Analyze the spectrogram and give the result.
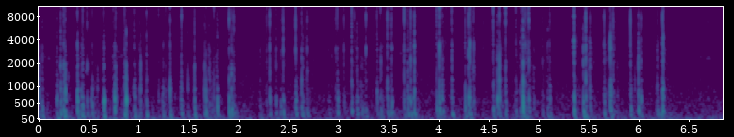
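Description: Long nails tap fast across the iridescent triangular plastic tiles of a holographic geometric PVC tile bag. They make a rapid, uneven patter of sharp, dry clicks with bright, crisp tops and almost no ring.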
